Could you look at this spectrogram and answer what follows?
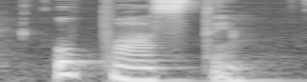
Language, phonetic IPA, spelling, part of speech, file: Ukrainian, [ʊˈpaste], упасти, verb, Uk-упасти.ogg
- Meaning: 1. to drop 2. to fall 3. to rain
